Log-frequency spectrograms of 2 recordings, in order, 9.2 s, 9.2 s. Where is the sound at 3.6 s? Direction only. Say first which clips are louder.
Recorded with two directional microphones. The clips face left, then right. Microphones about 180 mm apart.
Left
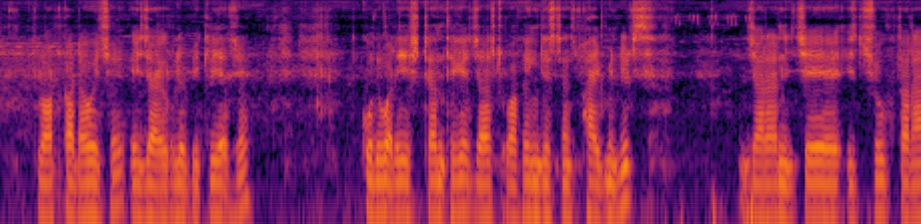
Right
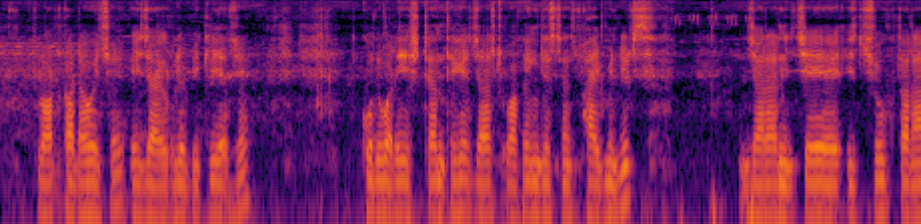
Left 3 dB; 5° right (ahead or behind).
